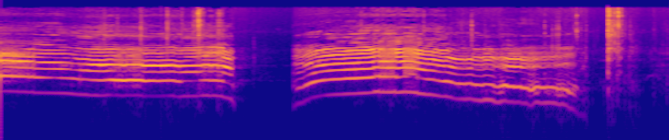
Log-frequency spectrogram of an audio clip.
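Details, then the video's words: A striped hyena gives two long, eerie moaning calls, the second sliding gradually downward in pitch; described as the terrifying sound striped hyenas make when hungry. "finally striped hyenas have a terrifying sound when they get hungry"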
